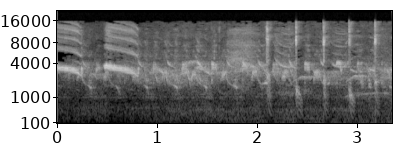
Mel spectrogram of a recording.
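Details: Chinese hwamei kept in a cage, singing on a sunny morning after being fed: two clear high whistles, then a run of quick chirping notes and short clicks.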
